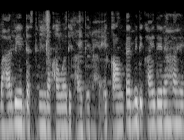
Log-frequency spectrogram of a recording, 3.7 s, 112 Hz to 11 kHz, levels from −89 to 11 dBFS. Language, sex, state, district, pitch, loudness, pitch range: Hindi, female, Uttar Pradesh, Budaun, 175 Hz, -16 LUFS, 165-185 Hz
